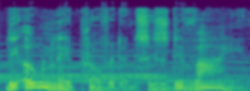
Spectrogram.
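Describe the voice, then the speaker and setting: An actor playing a stern, pious clergyman brother who speaks gravely and reprovingly. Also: on the low side, very animated. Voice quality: grave, measured. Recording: music playing underneath.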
